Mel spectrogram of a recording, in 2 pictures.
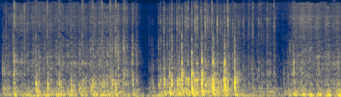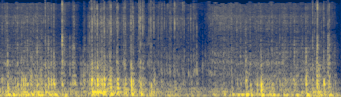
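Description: Long nails tap and scratch across the hollow bubbles of a large round rainbow silicone pop it resting on a table. The result is a dense, steady stream of soft, muffled clicks and rubbing scratches, mostly low and dull, with brief pauses between bursts.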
